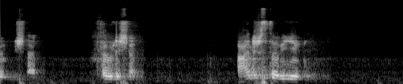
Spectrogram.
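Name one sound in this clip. A young woman speaks calmly in short phrases over an online call.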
